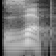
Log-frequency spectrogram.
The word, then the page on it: zip: American English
